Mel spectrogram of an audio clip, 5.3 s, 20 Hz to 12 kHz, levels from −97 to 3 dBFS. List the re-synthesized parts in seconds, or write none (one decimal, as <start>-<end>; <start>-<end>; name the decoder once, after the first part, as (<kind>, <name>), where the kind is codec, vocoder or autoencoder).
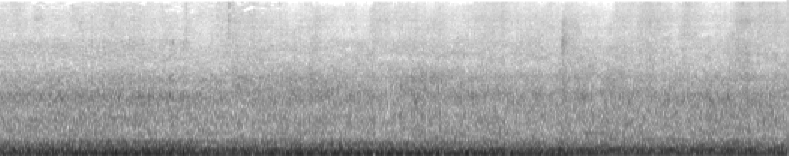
1.9-5.3 (codec, HILCodec)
